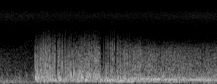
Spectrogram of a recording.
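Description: A submarine's deck gun opens fire on a merchant ship at sea with a sudden loud boom, then a rumbling roar that carries on and fades slowly. Another dull thud follows about a second later.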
